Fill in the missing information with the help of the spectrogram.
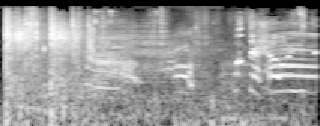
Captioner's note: gun shooting and man groaning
